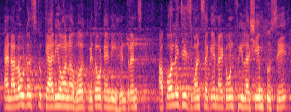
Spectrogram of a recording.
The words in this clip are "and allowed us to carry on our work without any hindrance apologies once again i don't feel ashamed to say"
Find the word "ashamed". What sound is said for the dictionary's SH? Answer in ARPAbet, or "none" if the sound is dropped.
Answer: SH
